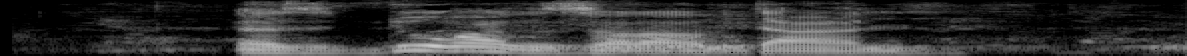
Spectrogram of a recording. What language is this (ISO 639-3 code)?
kab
